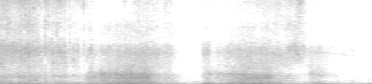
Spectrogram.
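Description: Two handfuls of dry pearl barley are scooped up and poured back onto a bed of the same grain. Each pour makes a soft, grainy rustling hiss as the kernels trickle down, over a steady low hum.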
